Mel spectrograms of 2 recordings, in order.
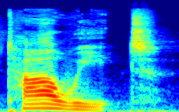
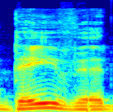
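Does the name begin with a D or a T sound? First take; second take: T; D. First: It begins with T and has a W. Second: It begins with D and has a V. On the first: "it's Tawit" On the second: "Instead of Da David"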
